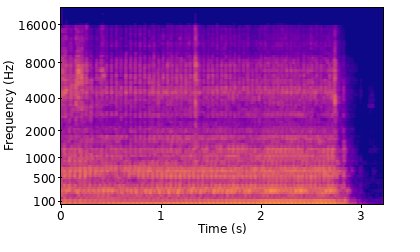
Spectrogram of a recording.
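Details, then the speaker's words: Proxxon mini scroll saw with added arm hinge, running with blade lifted clear: fast, choppy rattling stroke with an uneven beat; blade tension too tight, smoother after loosening. "My tension is too tight. I'm going to loosen it up a little bit."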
